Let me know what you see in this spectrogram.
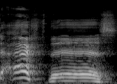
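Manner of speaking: loud, high holler in a Brooklyn accent. Picturing a product name called at a baseball game: brooklyn baseball game voice. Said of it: "sort of Brooklyn baseball game".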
